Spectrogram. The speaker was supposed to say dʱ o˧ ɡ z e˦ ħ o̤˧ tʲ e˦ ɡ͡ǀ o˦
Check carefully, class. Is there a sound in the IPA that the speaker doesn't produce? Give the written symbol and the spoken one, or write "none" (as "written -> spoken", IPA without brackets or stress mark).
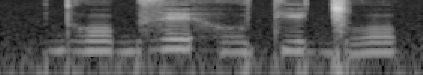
ħ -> h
